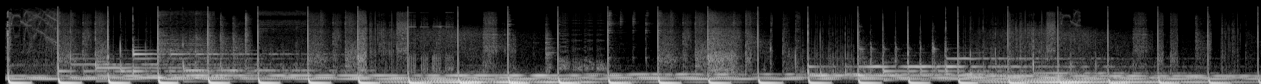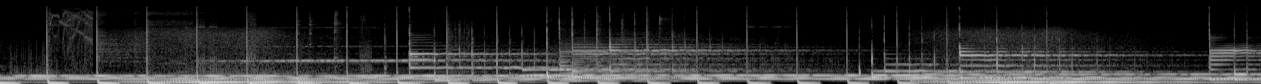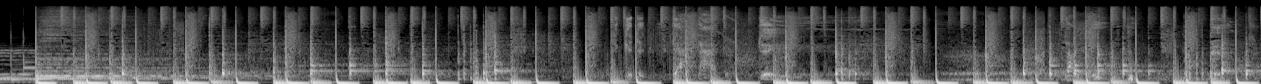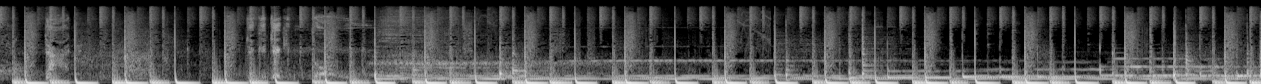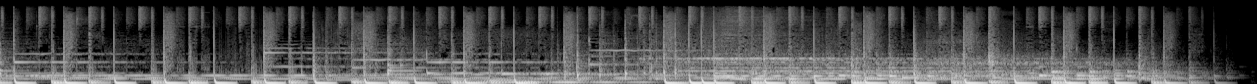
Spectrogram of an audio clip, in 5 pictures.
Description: IDM/Electronica, Trance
